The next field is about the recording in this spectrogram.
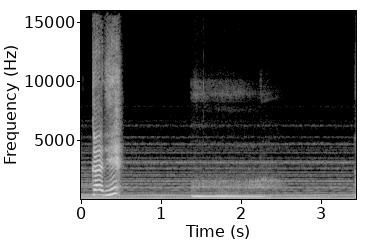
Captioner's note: zzzzz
